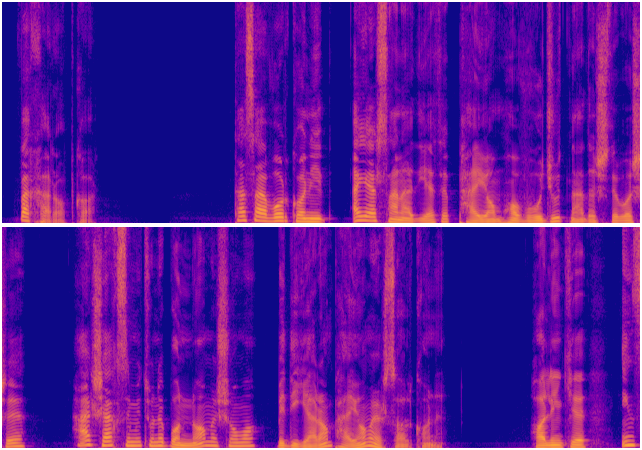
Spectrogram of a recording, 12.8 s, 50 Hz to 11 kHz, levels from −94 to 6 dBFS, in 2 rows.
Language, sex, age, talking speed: Persian, male, 30-49, 115 wpm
